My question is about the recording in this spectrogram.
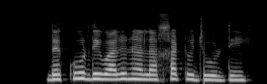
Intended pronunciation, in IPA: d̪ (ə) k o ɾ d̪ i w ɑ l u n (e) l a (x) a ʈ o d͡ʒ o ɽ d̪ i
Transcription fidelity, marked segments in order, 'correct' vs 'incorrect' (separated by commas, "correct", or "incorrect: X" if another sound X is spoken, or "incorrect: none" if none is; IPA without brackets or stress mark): correct, incorrect: a, correct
